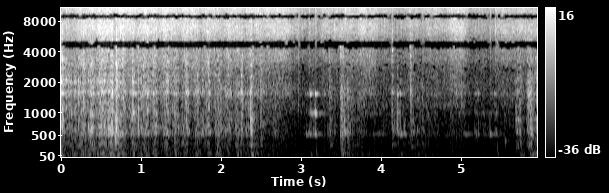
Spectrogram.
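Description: Cubed stew meat and diced onion sizzling in a hot Ninja NeverStick nonstick frying pan as they are tossed and stirred, with a steady hiss and many small clicks and scrapes of the pieces moving against the pan.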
